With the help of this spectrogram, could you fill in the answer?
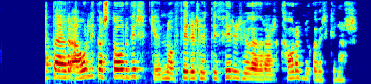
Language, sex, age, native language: Icelandic, female, 30-39, Icelandic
